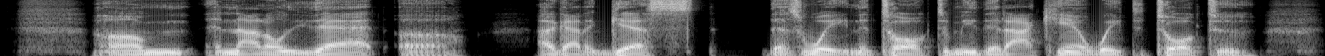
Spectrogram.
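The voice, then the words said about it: Rough, sick-sounding voice. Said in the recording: “my voice sounds a little bit messed up. I'm a bit under the weather”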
